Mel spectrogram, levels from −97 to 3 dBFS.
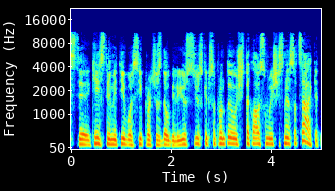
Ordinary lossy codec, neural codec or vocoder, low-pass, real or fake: MP3, 48 kbps; codec, 44.1 kHz, 7.8 kbps, Pupu-Codec; 14.4 kHz; fake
